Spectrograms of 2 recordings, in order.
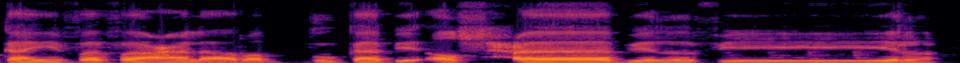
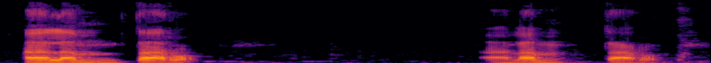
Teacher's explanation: Ro-nya ini adalah ro tafkhim. Kenapa ro tafkhim atau ro tebal? Karena ro-nya berharokat fathah.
